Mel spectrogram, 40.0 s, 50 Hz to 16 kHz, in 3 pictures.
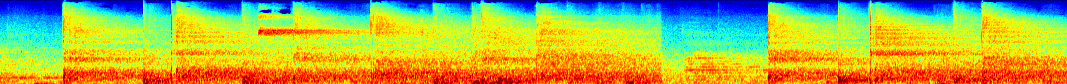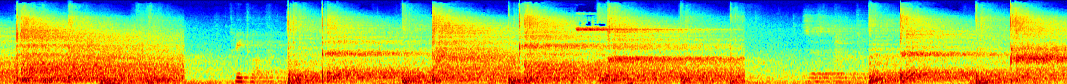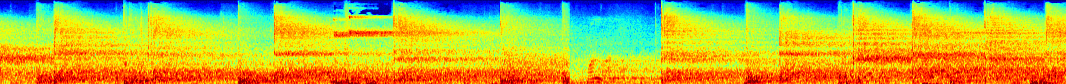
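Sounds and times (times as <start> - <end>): ball bouncing off floor and walls: 0.8 - 8.3, 9.6 - 15.6, 16.9 - 22.7, 24.2 - 33.8, 34.9 - 40.0
shoe squeaks: 3.2 - 4.0, 20.5 - 21.6, 30.8 - 31.6
paddles hitting plastic ball: 34.9 - 40.0.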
